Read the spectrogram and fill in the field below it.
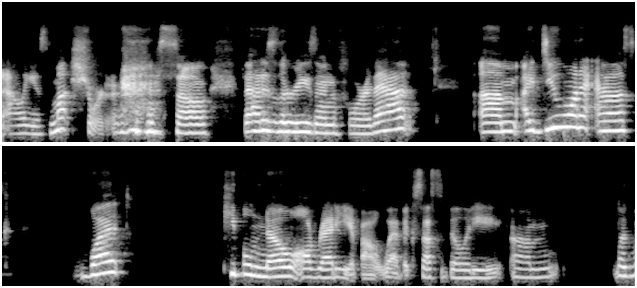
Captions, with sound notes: and Ally is much shorter. (chuckles) so that is the reason for that. I do wanna ask what people know already about Web Accessibility.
